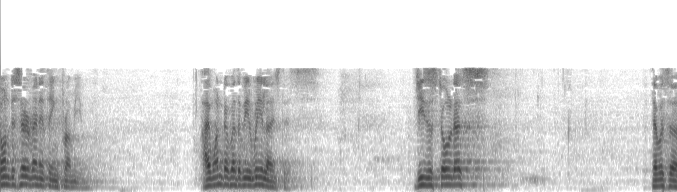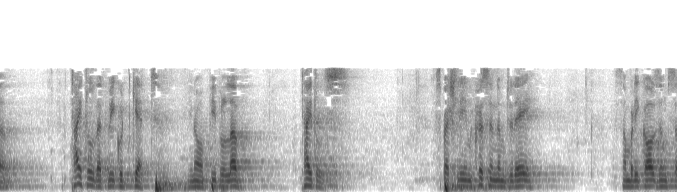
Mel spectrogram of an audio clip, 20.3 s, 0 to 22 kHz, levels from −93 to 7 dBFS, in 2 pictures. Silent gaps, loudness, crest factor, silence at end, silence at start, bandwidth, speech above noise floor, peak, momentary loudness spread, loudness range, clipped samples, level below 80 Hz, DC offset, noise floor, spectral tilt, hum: none; -23 LUFS; 22 dB; 0 s; 0 s; 5.4 kHz; 44 dB; -4 dBFS; 19 LU; 6 LU; under 0.1%; -40 dBFS; under 0.1%; -66 dBFS; -7.5 dB/octave; none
